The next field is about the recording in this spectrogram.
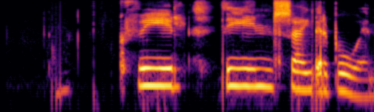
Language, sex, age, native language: Icelandic, female, 8, Icelandic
